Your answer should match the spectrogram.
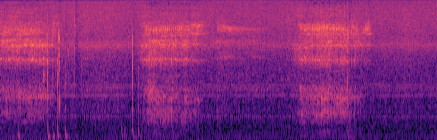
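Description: A sleeping man snoring through an open mouth: three long snoring breaths about three seconds apart, with a few light clicks in the first second or so.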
